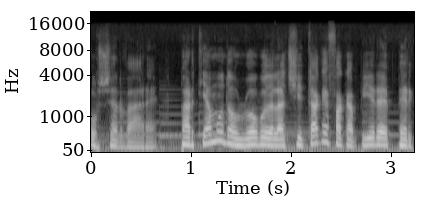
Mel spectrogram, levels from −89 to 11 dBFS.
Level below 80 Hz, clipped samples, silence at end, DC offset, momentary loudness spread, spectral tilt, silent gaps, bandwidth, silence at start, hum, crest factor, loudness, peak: -42 dBFS; under 0.1%; 0 s; under 0.1%; 9 LU; -7 dB/octave; none; 15.5 kHz; 0 s; none; 14 dB; -19 LUFS; -4 dBFS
